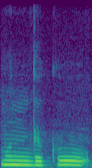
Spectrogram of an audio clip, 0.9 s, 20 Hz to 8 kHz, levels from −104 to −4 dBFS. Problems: none marked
